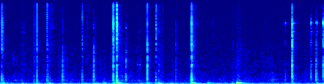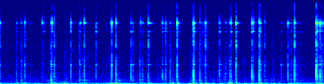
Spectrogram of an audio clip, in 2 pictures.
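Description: A small solid metal door key, held by the bow, is tapped and scratched along its blade with fingernails. The result is a quick, uneven run of short, dry, bright clicks and light scraping, each dying away almost instantly, over a steady low hum.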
